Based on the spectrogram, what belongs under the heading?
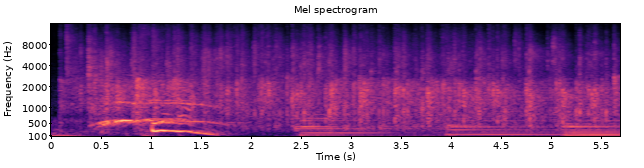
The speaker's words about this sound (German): Und heute ist sie schon bei uns live im Studio 1. Ich wünsche mir nochmal einen großen Applaus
